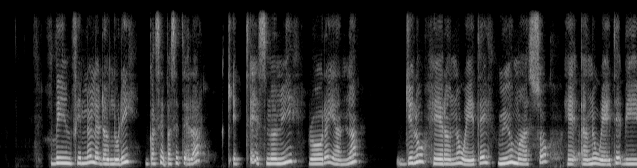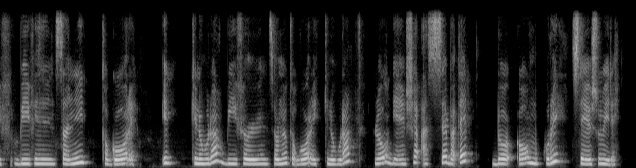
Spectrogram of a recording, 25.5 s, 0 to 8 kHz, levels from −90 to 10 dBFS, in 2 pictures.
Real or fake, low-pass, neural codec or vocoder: fake; 7.2 kHz; codec, 24 kHz, 0.9 kbps, WavTokenizer, small release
